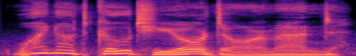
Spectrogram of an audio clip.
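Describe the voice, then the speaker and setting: A man playing a tender, scholarly scientist in an intimate ASMR roleplay, speaking formally and haltingly. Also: fairly low pitch, huge pitch swings, darkish tone, a little hiss or hum, exaggerated voice. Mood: soft, patient. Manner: halting, formal, professorial, hesitant pauses. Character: tender, scholarly Dutch male scientist, brooding but gentle.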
